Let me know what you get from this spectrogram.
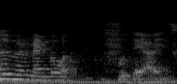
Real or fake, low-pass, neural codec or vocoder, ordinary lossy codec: real; 7.2 kHz; none; none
